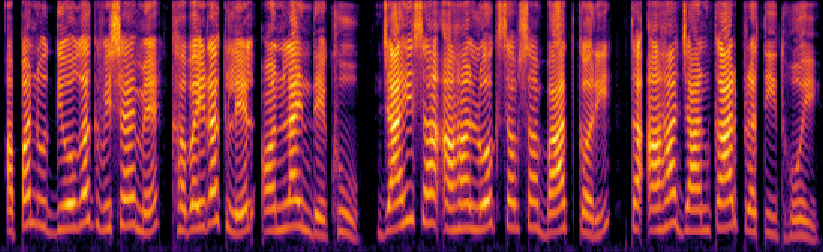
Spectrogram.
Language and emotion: Maithili, neutral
